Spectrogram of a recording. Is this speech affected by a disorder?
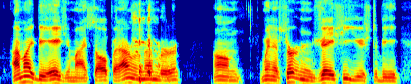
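Yes: lou Gehrig's disease (ALS).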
